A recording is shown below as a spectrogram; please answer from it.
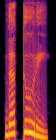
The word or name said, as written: ಧತ್ತೂರಿ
